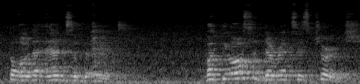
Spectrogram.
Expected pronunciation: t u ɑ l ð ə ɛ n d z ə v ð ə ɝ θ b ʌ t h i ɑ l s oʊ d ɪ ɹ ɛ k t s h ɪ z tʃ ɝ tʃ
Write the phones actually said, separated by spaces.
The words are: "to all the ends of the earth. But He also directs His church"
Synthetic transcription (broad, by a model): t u ɑ l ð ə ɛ n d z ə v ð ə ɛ t b ʌ t h i ɑ l s oʊ d ɪ ɹ ɛ k t s h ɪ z tʃ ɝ tʃ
